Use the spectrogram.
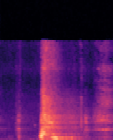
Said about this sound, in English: I sneezed there.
